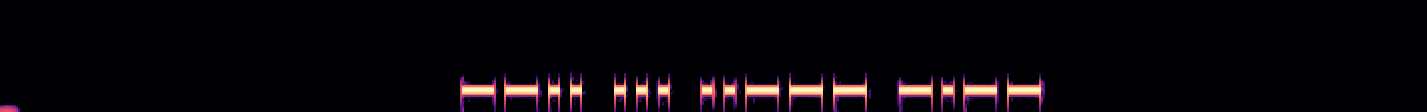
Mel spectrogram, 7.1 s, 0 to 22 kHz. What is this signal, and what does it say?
Morse code, heard as a keyed tone, about 22 wpm, 700 Hz. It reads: ZS2Y
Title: DXCC-100 Call Signs - 4 Characters - Repeated 2x - 22wpm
